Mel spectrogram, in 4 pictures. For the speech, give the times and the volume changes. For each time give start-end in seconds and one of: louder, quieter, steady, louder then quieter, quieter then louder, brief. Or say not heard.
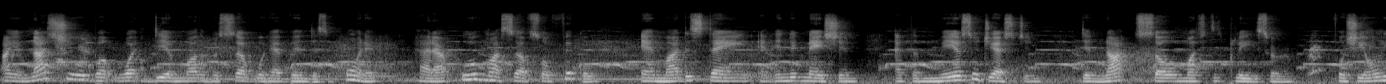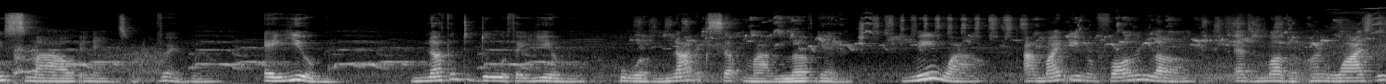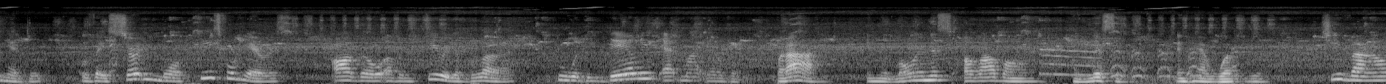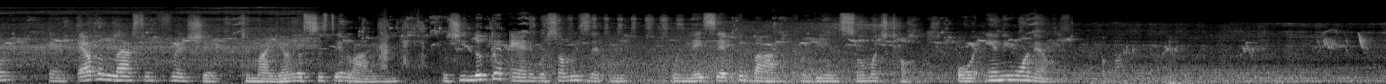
0.0-17.3 steady
17.9-52.8 steady.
